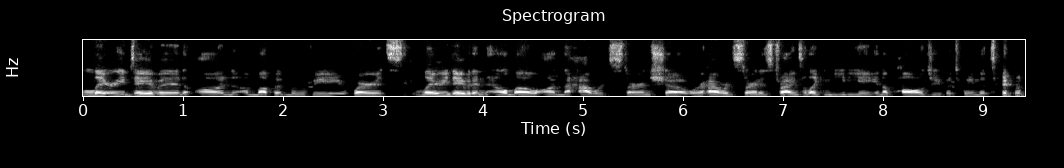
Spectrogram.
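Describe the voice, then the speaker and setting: A man talks at a moderate pace with fairly even intonation. It is an ordinary speaking voice. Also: medium pitch for a man. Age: 20s. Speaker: comedian, podcast host. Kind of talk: casual chat.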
